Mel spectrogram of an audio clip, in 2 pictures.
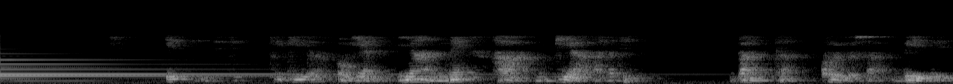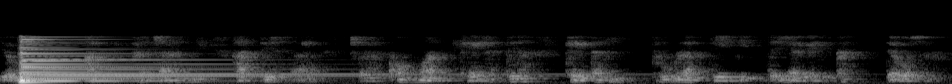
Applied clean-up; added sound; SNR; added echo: none; Strum; -5 dB; reverberation time 0.7 s.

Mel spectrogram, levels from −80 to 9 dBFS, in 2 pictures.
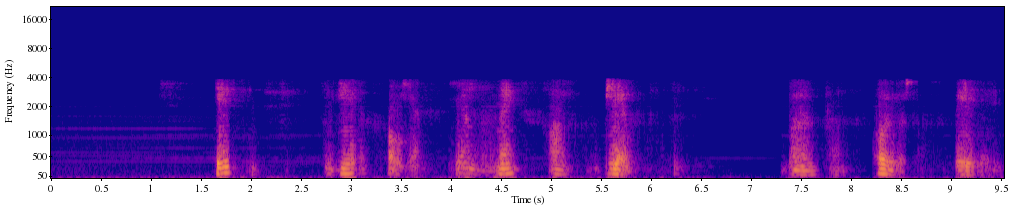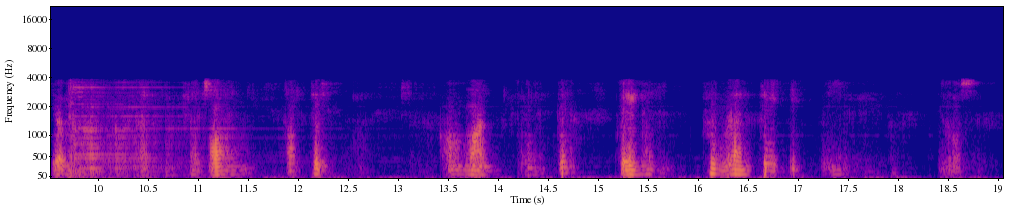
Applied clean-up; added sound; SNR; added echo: neural separator model SepFormer WHAMR!.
